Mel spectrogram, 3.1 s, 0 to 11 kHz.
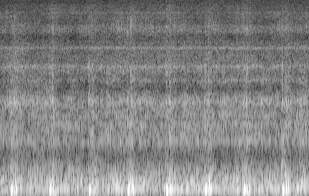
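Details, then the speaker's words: Golden Valley Hobbies Janus 0-6-0DE model shunter, new out of box, not run in, power turned up: evenly spaced low thuds about two and a half per second over faint motor hum; suspected binding in drive, not confirmed. "I'm pretty sure it shouldn't be making that thudding noise. Even without being running, I don't think it should be making that"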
